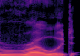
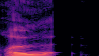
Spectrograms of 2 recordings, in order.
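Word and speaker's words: Røde: So it's not a road, actually. It should be pronounced. It should be pronounced Rode, or Rode, as they say in some parts of Denmark as well. But Rode, Rode, Rode.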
